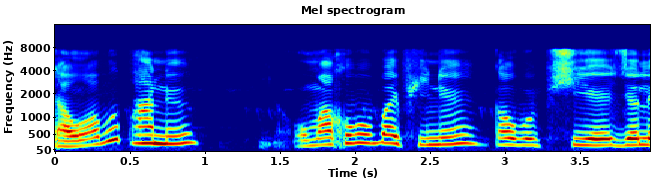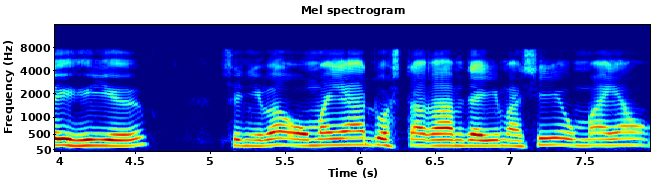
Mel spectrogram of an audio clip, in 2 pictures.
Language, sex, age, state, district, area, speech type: Bodo, male, 45-60, Assam, Udalguri, rural, spontaneous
